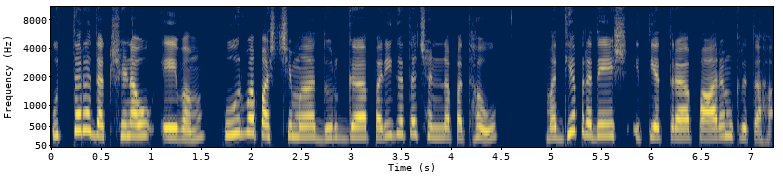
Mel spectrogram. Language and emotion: Sanskrit, neutral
